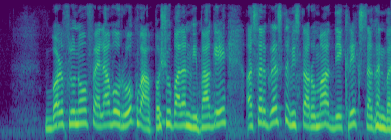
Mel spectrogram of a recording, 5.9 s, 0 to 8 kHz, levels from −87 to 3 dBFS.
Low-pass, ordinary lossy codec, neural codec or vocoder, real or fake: 7.2 kHz; none; vocoder, 44.1 kHz, 128 mel bands, Pupu-Vocoder; fake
